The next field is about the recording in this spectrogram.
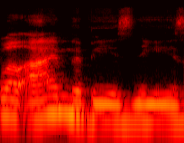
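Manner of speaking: cheeky, sassy, full-of-attitude tone, acted out. Voicing a man pictured on an art piece: sassy voice. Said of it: "they're just being so sassy".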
